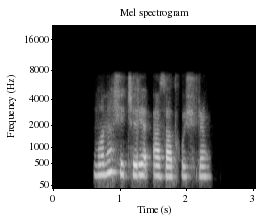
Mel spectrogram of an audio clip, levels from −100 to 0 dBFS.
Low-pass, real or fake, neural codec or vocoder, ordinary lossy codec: 7.2 kHz; fake; codec, 44.1 kHz, 2.6 kbps, DAC; Opus, 16 kbps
